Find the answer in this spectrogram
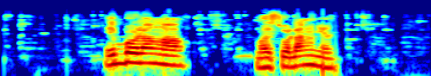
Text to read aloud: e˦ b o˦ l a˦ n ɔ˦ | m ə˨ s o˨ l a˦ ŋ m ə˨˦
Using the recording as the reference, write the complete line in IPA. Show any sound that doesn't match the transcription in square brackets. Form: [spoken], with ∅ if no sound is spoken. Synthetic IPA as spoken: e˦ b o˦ l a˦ [ŋ] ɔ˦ | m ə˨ s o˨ l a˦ ŋ [ɲ] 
